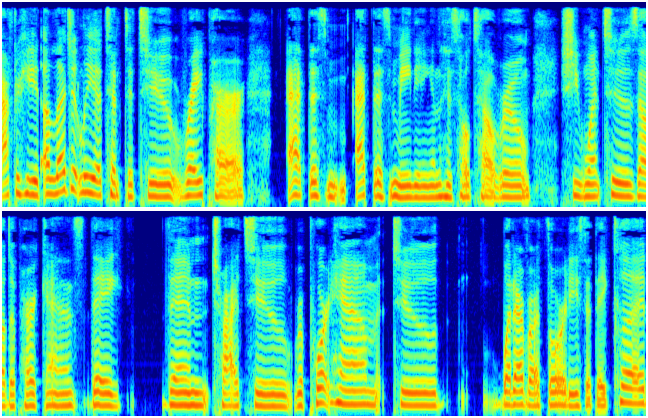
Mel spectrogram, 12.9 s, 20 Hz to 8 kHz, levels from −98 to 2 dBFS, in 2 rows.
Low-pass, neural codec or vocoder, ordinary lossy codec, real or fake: 7.2 kHz; none; MP3, 48 kbps; real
